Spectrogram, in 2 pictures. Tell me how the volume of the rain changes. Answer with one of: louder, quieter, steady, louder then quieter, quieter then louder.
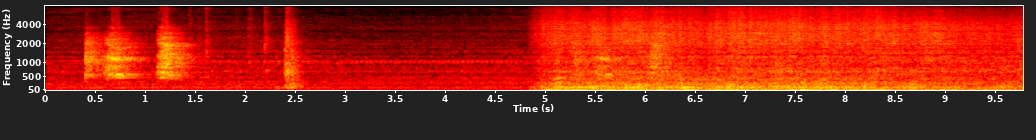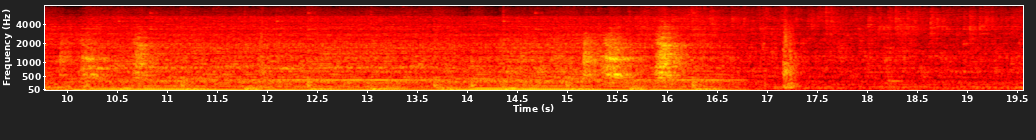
quieter.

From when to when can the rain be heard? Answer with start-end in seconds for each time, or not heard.
4.8-19.5.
